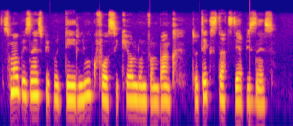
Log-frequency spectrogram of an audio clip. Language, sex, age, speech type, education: Nigerian Pidgin, female, 15-29, spontaneous, tertiary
